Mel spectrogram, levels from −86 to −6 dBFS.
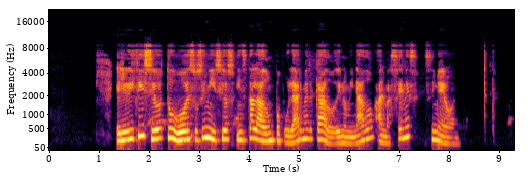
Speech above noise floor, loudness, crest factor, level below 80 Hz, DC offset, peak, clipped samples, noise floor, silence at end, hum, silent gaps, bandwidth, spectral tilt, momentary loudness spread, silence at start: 58 dB; -14 LUFS; 14 dB; -54 dBFS; under 0.1%; -2 dBFS; under 0.1%; -72 dBFS; 0.55 s; none; none; 9.6 kHz; -3.5 dB/octave; 14 LU; 0.95 s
